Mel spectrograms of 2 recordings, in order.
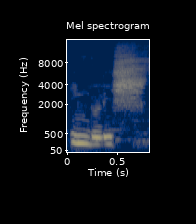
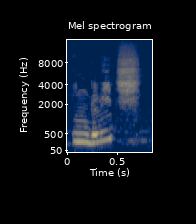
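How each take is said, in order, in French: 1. Le mot se termine par un son 'sh'. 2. Le mot se termine par un son 'tch'. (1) "c'est comme ça li prononcer" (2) "li pas correct"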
